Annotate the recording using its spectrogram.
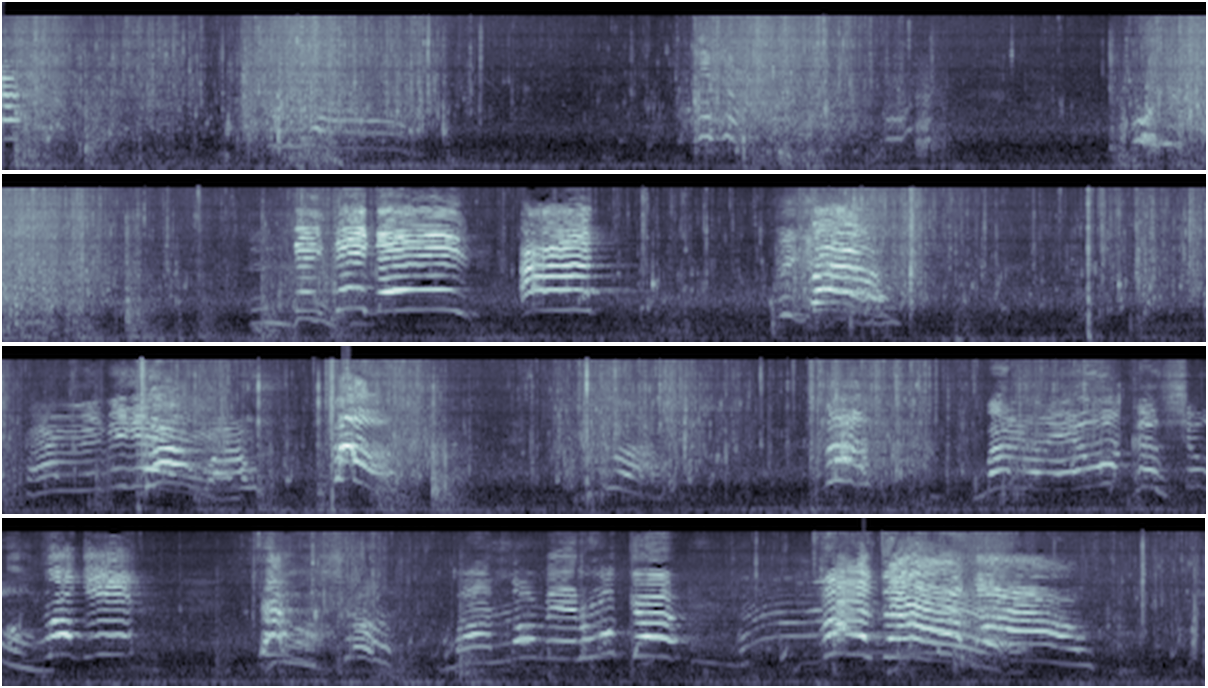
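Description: Young children splashing through the water of a shallow inflatable paddling pool, in noisy bursts over the first eight seconds or so. After that the children's high-pitched voices call out again and again, the loudest sounds here.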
